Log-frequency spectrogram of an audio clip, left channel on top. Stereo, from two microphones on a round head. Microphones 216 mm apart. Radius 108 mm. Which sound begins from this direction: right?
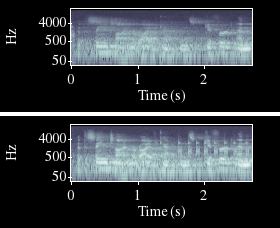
A man speaking, at 0.1 s.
